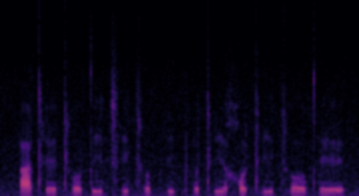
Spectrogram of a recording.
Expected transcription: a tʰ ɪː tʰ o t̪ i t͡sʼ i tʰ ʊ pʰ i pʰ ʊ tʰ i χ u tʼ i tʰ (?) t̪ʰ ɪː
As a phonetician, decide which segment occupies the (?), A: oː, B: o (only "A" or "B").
A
